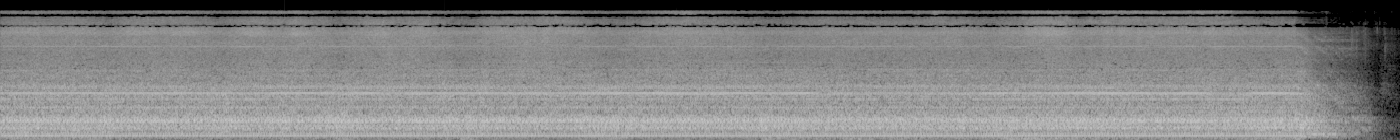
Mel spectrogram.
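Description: Pressure washer running steadily with a constant motor hum and the hiss of its spray on the wheel well, then shutting off near the end.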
